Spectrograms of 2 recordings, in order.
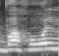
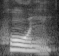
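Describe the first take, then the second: First: The word begins with a W sound. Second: The word begins with an H sound. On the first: The speaker calls it wrong. "इसे डब्ल्यू को मत, वह होल मत बोलिएगा" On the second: The speaker calls it right. "यहाँ पे डब्ल्यू silent होता है, यहाँ पे हम इसे बोलेंगे होल"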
